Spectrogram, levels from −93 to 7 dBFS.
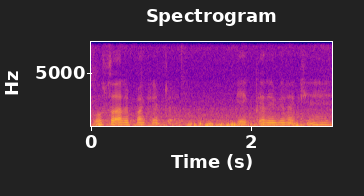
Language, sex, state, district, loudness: Hindi, female, Madhya Pradesh, Dhar, -20 LUFS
